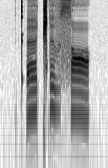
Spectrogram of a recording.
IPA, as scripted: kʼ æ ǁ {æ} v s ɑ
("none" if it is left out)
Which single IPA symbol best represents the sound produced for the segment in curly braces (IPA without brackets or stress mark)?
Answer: ɛ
